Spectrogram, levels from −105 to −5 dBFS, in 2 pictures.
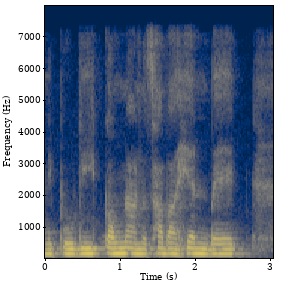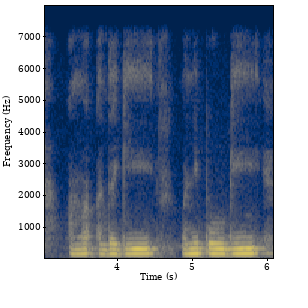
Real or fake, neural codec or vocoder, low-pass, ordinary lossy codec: real; none; 7.2 kHz; none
